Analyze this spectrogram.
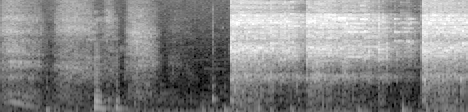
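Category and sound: impact, window glass shattering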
